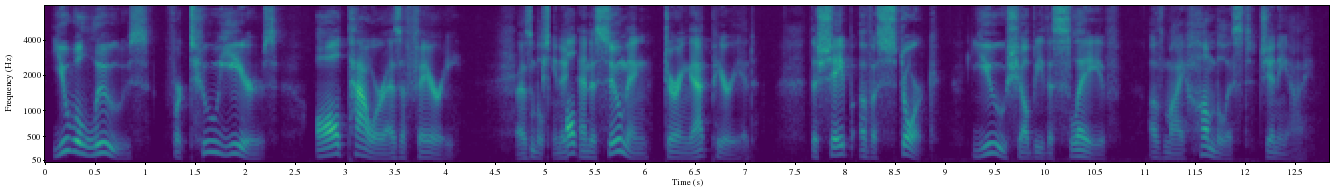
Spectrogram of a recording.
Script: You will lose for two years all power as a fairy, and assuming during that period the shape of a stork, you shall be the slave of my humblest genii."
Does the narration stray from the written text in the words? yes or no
yes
